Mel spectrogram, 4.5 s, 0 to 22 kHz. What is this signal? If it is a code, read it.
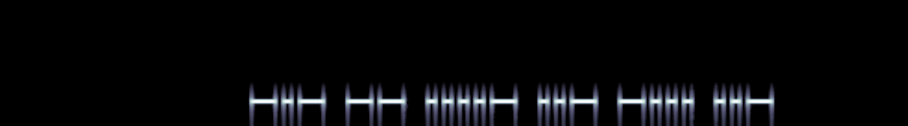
Morse code, heard as a keyed tone, about 30 wpm, 700 Hz. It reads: KM4UBU
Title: USA Call Signs Repeated 3x 30wpm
